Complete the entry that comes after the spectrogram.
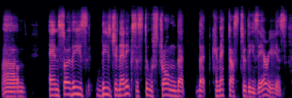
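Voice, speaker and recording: A man's voice: mid-range voice, a little slow, no room sound. A young Australian man explaining earnestly in a casual interview, often restarting his sentences. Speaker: guest, activist.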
